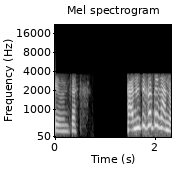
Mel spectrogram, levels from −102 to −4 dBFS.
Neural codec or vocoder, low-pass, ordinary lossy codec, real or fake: none; 3.6 kHz; none; real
